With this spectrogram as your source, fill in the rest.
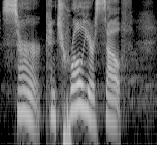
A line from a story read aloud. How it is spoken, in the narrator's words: whispered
